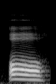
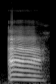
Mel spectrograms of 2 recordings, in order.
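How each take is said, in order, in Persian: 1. مصوت بلند a پر و سنگین است. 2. مصوت بلند a خالی و سبک است. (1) "پر خواندن الف چیست؟" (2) "و خالی خواندن"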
